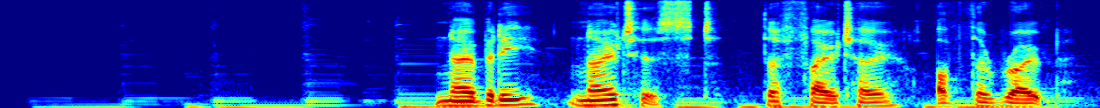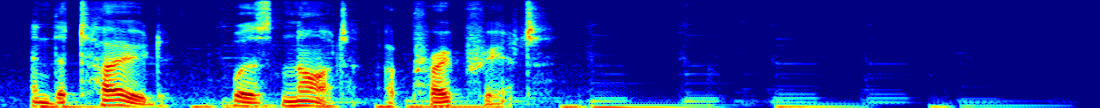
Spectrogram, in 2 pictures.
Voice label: slow, diphthong əʊ as in home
